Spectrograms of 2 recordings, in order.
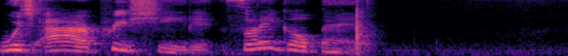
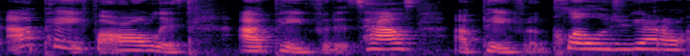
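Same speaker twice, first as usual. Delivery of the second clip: retold indignant rant; 7 semitones higher, 3 dB louder than usual. Acted father's quarrel rant.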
